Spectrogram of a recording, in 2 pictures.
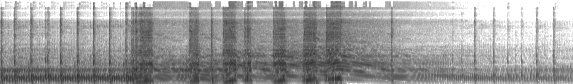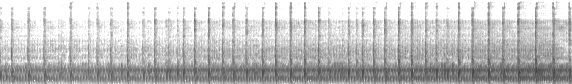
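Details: Chainsaw being tuned on the low jet (low-speed mixture), revving then settling into a super low, steady idle with even firing pulses, no stumbling; a fat low jet would load up and stall here. Normal low idle.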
